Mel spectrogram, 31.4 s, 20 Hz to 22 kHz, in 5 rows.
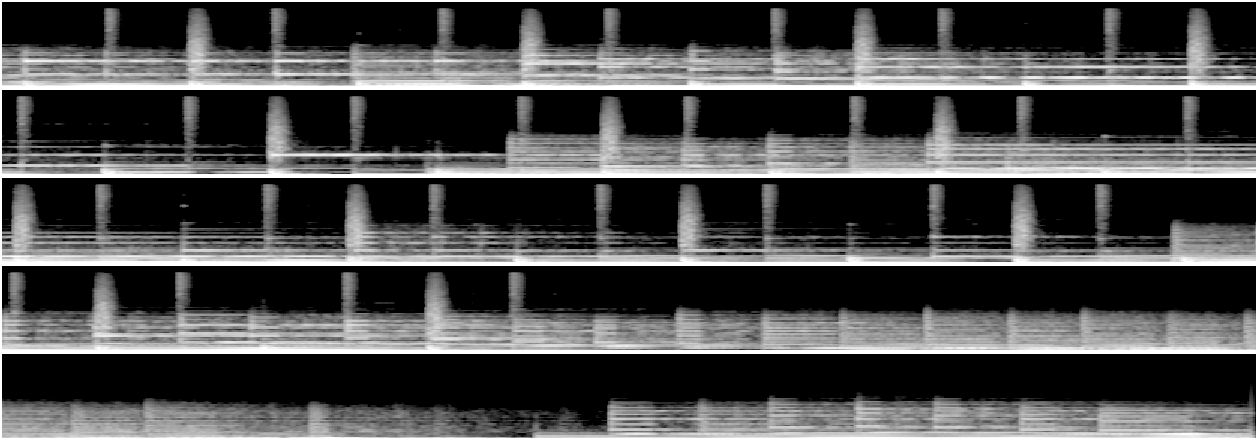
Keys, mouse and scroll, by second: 0.8 click, 1.7 click, 10.5 click, 12.7 click, 20.4 click, 27.7 click.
